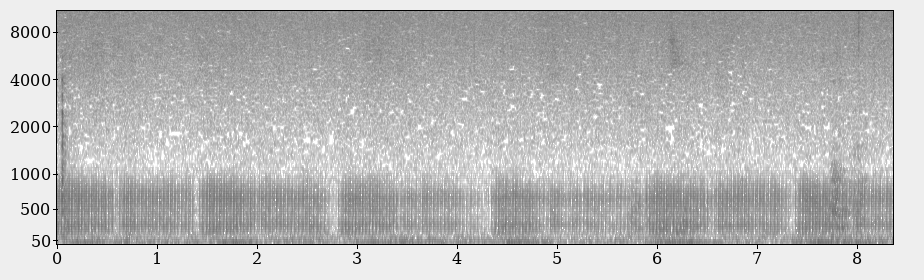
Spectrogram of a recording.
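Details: Low rumbling purr from a baby kitten, rising and falling with breathing in cycles of about one and a half seconds, otherwise quiet.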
